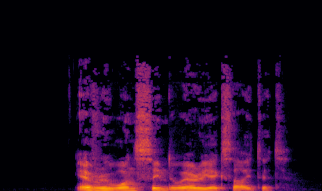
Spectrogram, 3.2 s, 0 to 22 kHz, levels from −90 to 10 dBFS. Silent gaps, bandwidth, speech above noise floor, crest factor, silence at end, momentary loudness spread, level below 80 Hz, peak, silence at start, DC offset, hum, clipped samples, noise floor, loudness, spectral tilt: none; 15.5 kHz; 68 dB; 18 dB; 0.45 s; 10 LU; -58 dBFS; 0 dBFS; 0.8 s; under 0.1%; none; under 0.1%; -85 dBFS; -17 LUFS; -5.5 dB/octave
